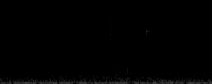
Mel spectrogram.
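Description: Near silence: room tone with a low steady hum, and two faint short clicks about a second in, less than half a second apart.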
